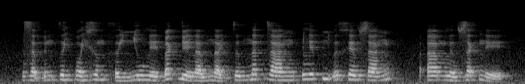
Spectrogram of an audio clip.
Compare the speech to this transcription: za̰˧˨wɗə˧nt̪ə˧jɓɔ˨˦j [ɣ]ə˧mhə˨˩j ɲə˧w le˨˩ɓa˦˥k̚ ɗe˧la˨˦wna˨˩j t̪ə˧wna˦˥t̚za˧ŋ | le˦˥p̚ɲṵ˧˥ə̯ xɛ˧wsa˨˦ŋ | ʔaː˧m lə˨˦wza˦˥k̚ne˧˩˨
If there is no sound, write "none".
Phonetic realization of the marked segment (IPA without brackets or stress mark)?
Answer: ɣ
